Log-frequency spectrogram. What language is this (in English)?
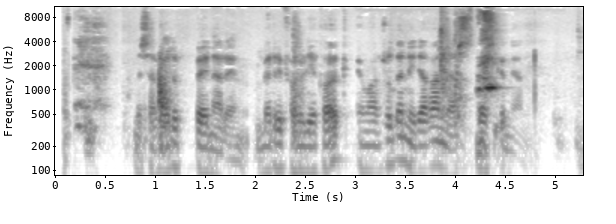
Basque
